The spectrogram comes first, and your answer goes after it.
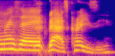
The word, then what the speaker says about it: Rosé: Apparently, I'm Rosé.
